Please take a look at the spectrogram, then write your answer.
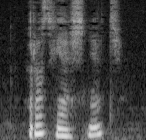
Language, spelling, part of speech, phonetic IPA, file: Polish, rozjaśniać, verb, [rɔzʲˈjäɕɲät͡ɕ], LL-Q809 (pol)-rozjaśniać.wav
